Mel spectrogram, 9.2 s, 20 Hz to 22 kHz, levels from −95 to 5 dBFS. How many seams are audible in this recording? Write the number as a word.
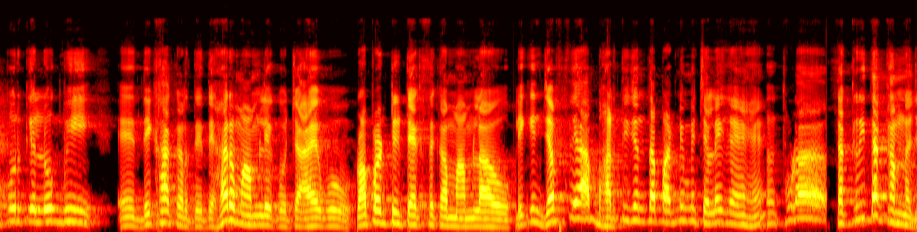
four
